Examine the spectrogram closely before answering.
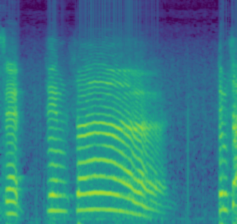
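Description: A man calls out in a long, drawn-out voice.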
